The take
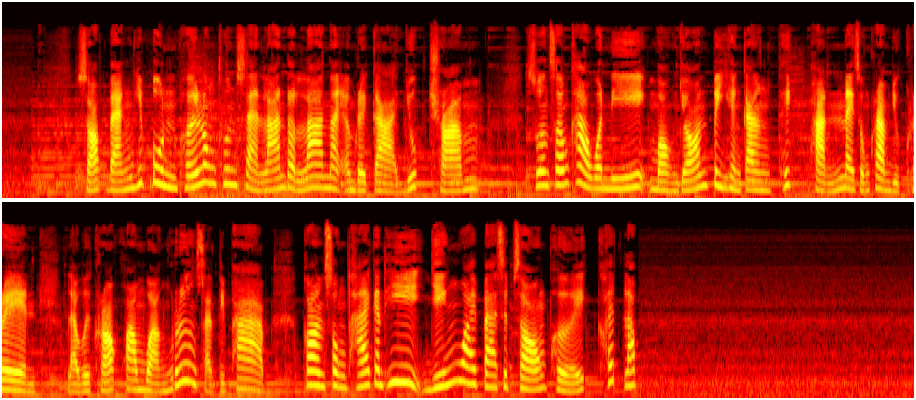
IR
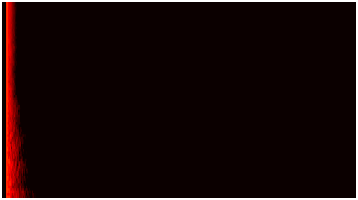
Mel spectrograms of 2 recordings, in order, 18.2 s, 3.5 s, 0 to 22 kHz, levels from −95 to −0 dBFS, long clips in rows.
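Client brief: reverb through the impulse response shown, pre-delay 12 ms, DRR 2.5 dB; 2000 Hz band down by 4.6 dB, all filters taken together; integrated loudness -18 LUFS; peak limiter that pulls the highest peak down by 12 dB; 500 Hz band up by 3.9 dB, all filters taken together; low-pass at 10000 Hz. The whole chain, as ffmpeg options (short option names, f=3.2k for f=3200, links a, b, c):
-filter_complex "[0:a]lowpass=10k,equalizer=f=500:t=o:g=5,equalizer=f=2k:t=o:g=-6.5,alimiter=limit=-16.5dB:level=0:latency=1,asplit=2[a][b];[1:a]atrim=start_sample=2205,adelay=12[c];[b][c]afir=irnorm=-1:irlink=0,volume=-0.5dB[d];[a][d]amix=inputs=2:normalize=0,volume=8dB"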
